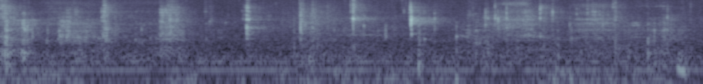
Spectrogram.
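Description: Close-up eating sounds from a seafood boil: chewing and mouth smacks, with scattered short sharp clicks.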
